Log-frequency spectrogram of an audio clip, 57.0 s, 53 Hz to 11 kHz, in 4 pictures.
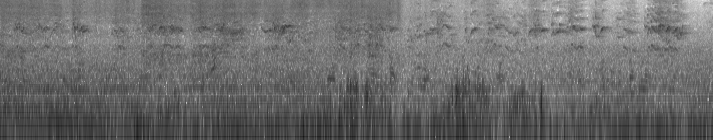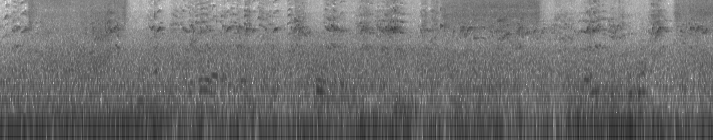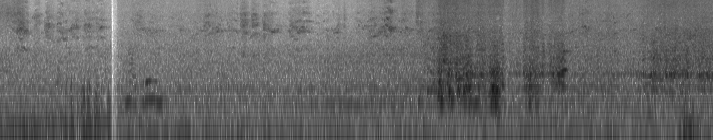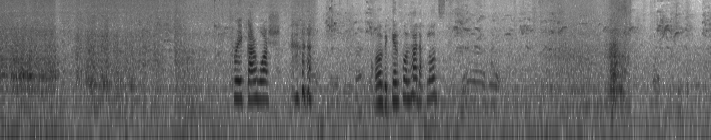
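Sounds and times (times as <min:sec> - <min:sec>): hiss: 0:00.0 - 0:08.2, 0:14.8 - 0:16.9, 0:23.1 - 0:25.2, 0:27.7 - 0:29.2, 0:36.4 - 0:49.1, 0:53.5 - 0:55.6
birds chirping: 0:00.0 - 0:57.0.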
